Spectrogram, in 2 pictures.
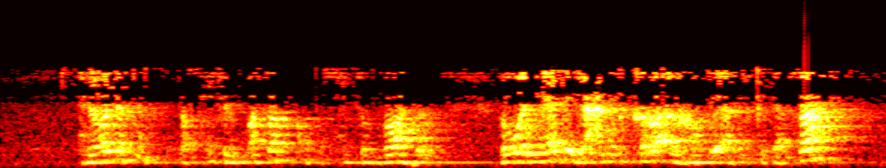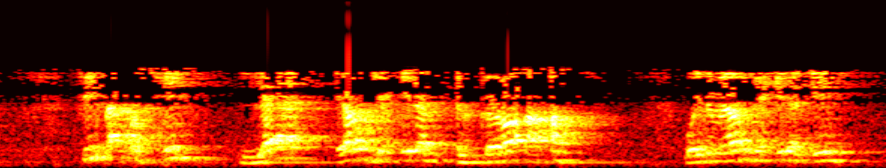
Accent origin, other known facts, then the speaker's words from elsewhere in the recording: Egypt; عندنا في مصر يقول لك يا بخت منظره خفيف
